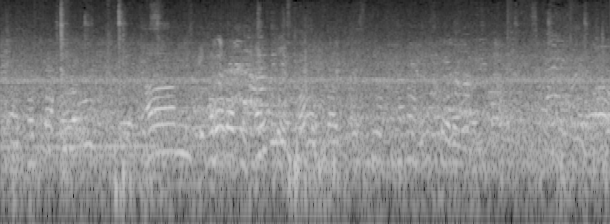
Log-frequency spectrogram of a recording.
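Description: Children and adults chatter at a distance in a large echoing hall.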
